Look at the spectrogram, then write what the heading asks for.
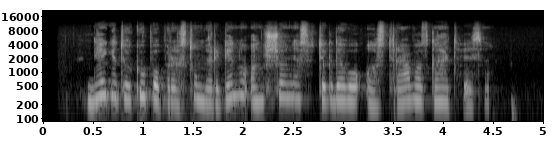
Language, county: Lithuanian, Vilnius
